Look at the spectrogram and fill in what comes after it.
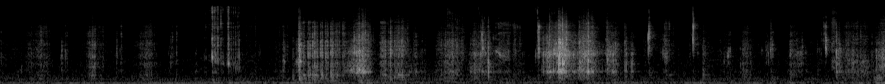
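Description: Close-up crunching and chewing of a crisp potato-chip snack: a string of uneven crunchy bites, the loudest about five and a half seconds in.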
